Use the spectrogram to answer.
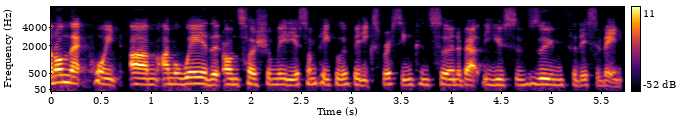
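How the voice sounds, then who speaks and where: Speaking at a very fast pace with hardly any pauses, a woman with an Australian accent uses a fairly low pitch and ordinary pitch variation. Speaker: politician and event host. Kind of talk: online panel introduction. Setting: video call.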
